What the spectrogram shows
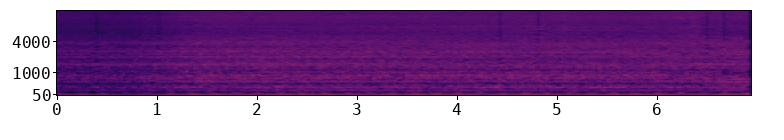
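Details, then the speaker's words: Cheap Chinese diesel heater on a computer ATX power supply, running over an hour at full output in a shed, outlets over 120 degrees, case 50: steady low hum and smooth whoosh, no knocks or rattles, no leaks; working normally. "I haven't found any problems thus far. No fuel leaks, no strange noises, everything seems to be working perfectly."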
